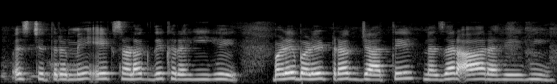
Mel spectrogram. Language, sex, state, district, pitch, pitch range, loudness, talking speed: Hindi, female, Madhya Pradesh, Bhopal, 245 Hz, 230-255 Hz, -15 LUFS, 160 wpm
